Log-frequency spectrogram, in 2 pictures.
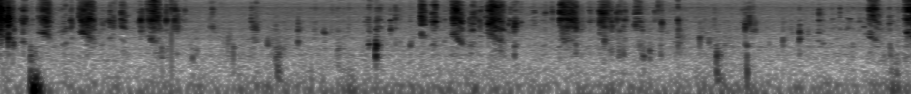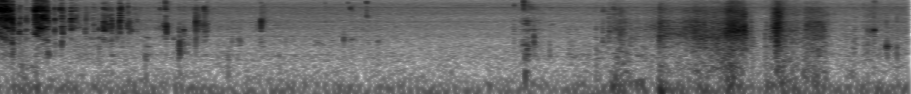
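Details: A female Toy Terrier happily eats an apple. A dense run of crisp, wet crunches comes roughly three times a second, fades into a lull, then returns briefly as softer chewing at the close. Indoors.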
